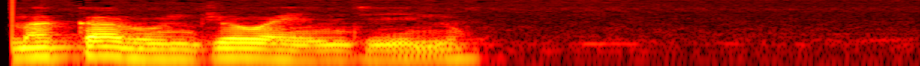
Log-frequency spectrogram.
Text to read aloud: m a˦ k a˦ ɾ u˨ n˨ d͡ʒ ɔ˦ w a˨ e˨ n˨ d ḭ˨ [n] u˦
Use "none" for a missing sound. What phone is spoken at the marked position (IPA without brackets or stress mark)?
n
